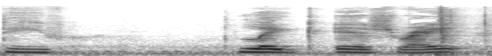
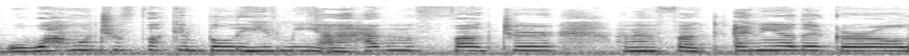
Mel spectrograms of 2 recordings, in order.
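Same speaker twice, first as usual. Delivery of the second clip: higher-pitched, softer imitation of his protest; mock an indignant denial in a raised, lighter voice; protesting innocence; 6 semitones higher, 4 dB quieter than usual. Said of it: "going on in how he was innocent".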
